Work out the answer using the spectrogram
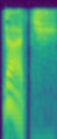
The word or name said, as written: Dutch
